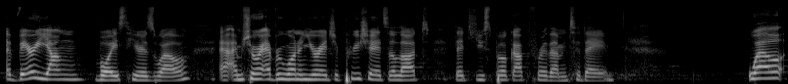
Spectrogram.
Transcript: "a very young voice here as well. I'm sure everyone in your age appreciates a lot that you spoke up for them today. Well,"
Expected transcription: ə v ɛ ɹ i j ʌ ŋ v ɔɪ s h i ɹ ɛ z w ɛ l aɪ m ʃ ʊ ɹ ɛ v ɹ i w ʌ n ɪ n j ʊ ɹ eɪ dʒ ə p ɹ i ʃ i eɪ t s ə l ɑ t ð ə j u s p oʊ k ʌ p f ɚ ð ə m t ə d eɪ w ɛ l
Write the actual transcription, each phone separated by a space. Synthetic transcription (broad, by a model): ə v ɛ ɹ i j ʌ ŋ v ɔɪ s h i ɹ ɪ z w ɛ l aɪ m ʃ ʊ ɹ ɛ v ɹ i w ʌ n ɪ n j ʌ ɹ eɪ dʒ ə p ɹ i ʃ i eɪ t s ə l ɑ t ð ə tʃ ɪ s p oʊ k ʌ p f ɚ ð ə m t ə d eɪ w ɛ l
